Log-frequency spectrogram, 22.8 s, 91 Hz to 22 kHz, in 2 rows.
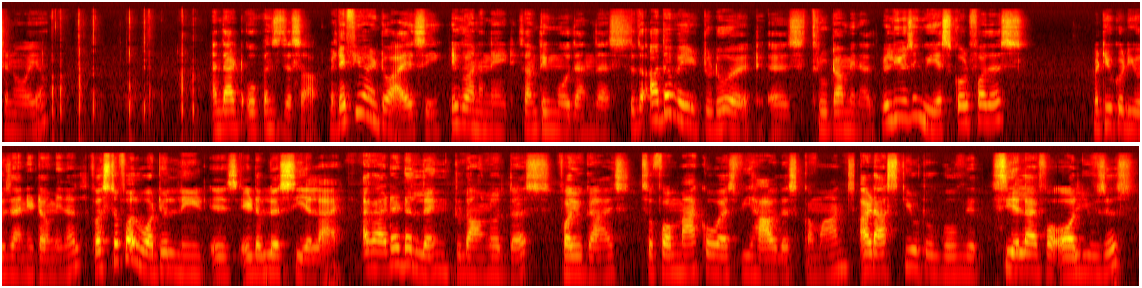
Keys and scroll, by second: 14.8 alt+q.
